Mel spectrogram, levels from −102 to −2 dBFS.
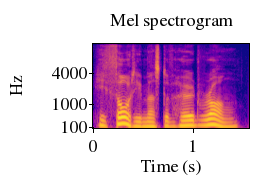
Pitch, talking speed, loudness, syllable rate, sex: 150 Hz, 270 wpm, -16 LUFS, 4.9 syllables/s, male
